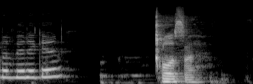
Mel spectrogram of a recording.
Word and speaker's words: Xhosa: Xhosa. Spell it.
